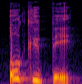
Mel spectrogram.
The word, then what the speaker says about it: occuper: Occuper. You don't pronounce the double C here, so it's really like occuper.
